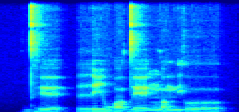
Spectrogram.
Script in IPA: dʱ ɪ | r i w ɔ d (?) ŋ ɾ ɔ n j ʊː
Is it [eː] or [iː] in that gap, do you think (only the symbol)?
eː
